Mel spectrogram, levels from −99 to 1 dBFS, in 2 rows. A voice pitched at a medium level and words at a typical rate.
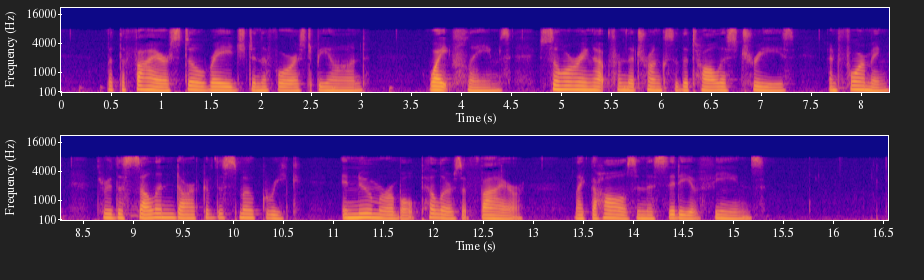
Yes: medium, 165 Hz; average, 165 wpm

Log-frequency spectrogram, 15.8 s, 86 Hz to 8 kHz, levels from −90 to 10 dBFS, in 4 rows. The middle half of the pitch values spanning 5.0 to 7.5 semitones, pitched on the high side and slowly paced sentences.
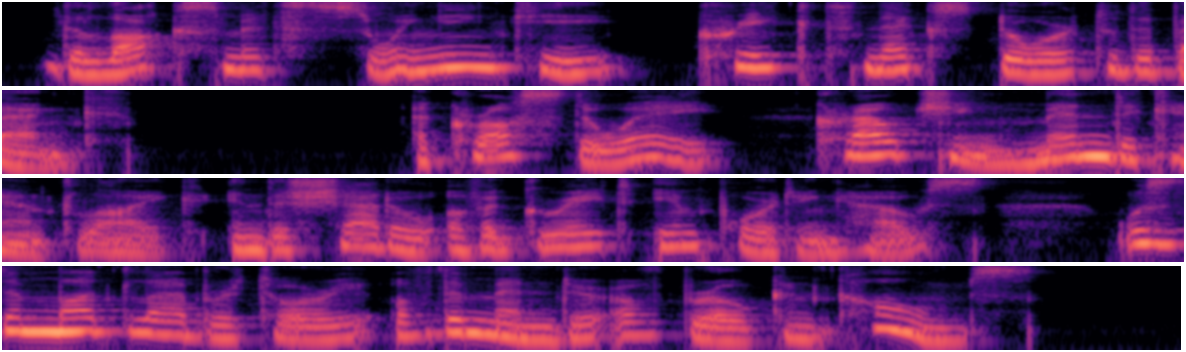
Yes: wide, 5.4 semitones; high, 195 Hz; slow, 130 wpm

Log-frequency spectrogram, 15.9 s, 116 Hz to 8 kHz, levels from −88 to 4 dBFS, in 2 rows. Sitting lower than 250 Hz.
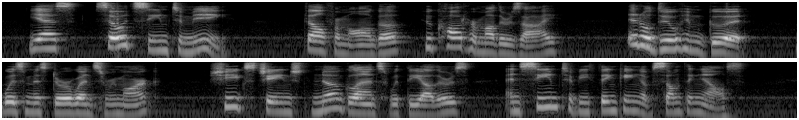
Yes: high, 190 Hz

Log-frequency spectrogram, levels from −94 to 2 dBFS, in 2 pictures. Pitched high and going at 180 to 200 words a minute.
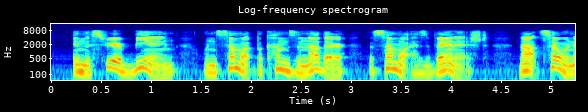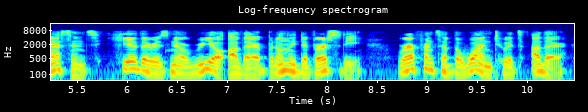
No: low, 135 Hz; average, 190 wpm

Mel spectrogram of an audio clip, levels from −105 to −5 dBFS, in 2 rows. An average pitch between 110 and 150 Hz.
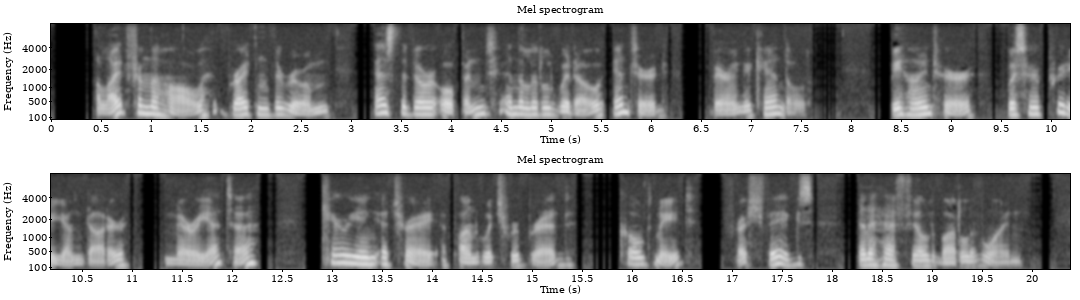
Yes: low, 135 Hz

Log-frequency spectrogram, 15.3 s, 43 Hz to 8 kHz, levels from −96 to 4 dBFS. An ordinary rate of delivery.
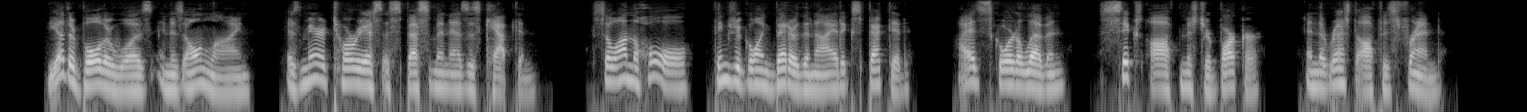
Yes: average, 160 wpm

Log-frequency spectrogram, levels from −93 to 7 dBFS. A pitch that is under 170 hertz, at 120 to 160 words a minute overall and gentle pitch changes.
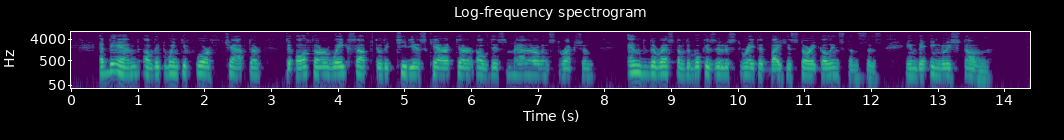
Yes: low, 135 Hz; average, 150 wpm; narrow, 2.2 semitones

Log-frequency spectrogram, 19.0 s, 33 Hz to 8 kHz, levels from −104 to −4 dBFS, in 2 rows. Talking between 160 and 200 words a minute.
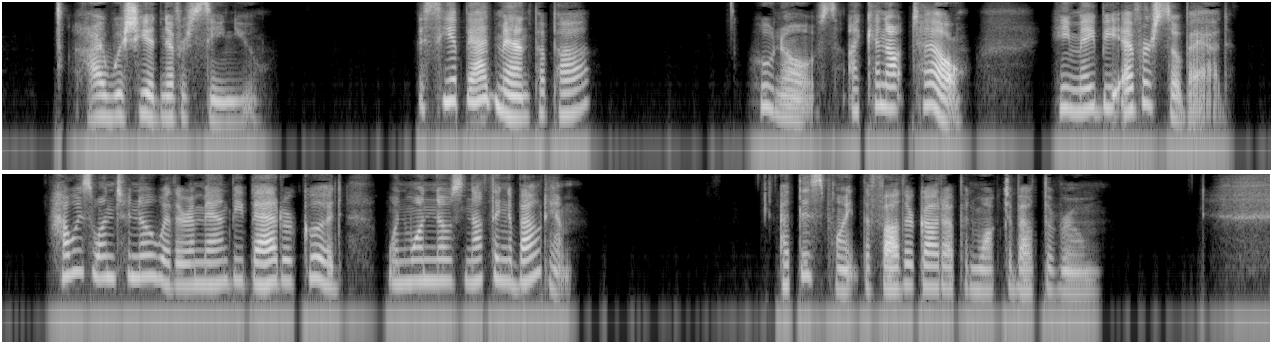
Yes: average, 170 wpm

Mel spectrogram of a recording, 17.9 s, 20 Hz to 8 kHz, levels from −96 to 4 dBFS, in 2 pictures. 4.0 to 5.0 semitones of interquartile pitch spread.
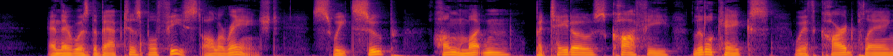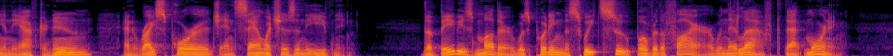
Yes: average, 4.6 semitones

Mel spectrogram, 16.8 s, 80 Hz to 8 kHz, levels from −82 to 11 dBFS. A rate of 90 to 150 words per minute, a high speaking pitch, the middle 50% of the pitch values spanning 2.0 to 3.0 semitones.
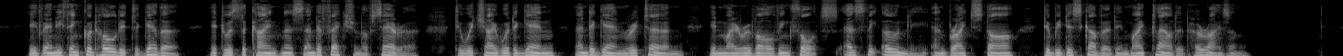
No: average, 145 wpm; low, 125 Hz; narrow, 2.5 semitones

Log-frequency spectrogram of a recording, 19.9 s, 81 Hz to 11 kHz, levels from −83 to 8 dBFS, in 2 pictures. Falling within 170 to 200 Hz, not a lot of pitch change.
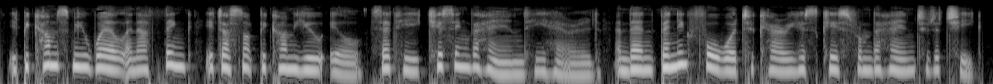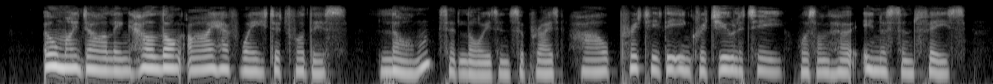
No: medium, 185 Hz; average, 3.4 semitones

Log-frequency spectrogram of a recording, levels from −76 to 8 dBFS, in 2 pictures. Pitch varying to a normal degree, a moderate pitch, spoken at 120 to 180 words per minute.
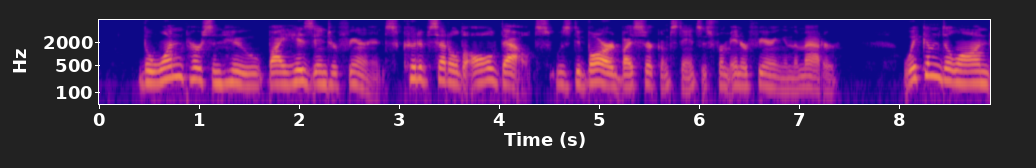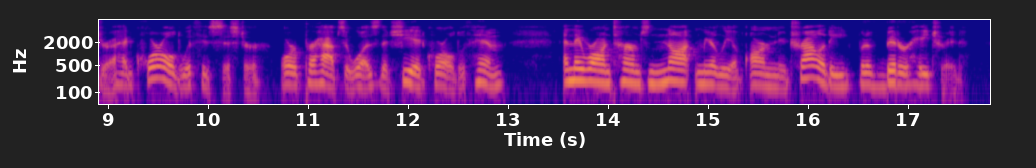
Yes: average, 3.5 semitones; medium, 170 Hz; average, 170 wpm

